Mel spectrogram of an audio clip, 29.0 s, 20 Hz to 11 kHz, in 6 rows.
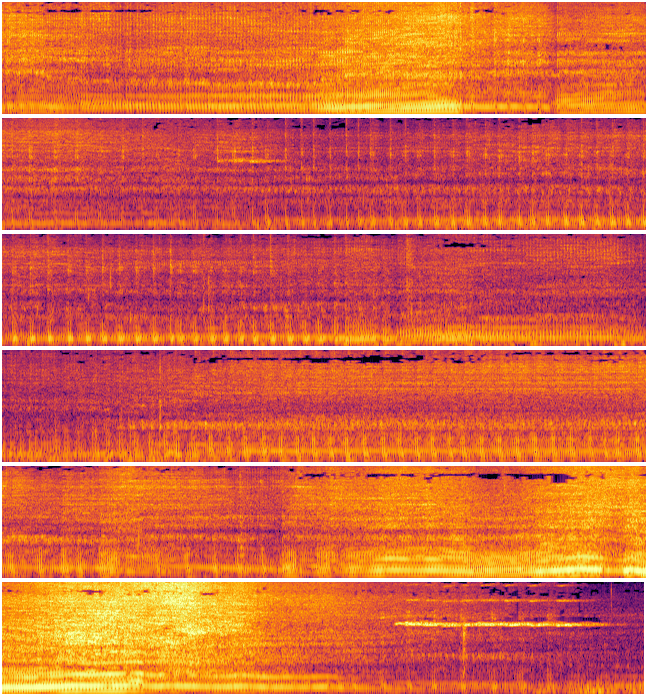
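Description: Harley-Davidson 175 two-stroke single-cylinder dirt bike running with its exhaust baffle removed. It is ridden and revved, the engine note rising and falling again and again. The loudest revving comes a few seconds before the end.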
